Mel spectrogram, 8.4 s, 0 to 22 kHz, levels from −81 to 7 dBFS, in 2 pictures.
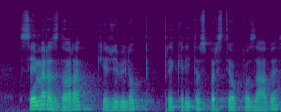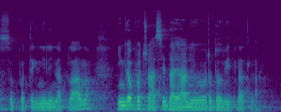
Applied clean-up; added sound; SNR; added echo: none; none; none; none.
